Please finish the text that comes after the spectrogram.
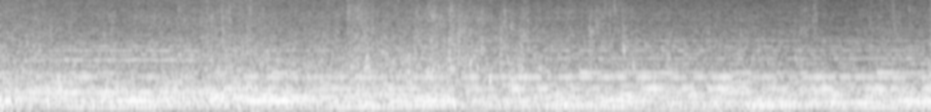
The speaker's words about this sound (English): Slowing your boat, you hear the calm soft plops of gentle waves as you approach the shore.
